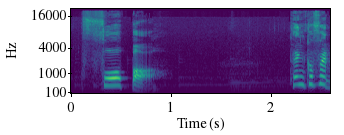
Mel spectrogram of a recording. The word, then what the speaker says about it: faux pas: The pronunciation is faux pas. The letters X and S are silent. It's faux pas.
